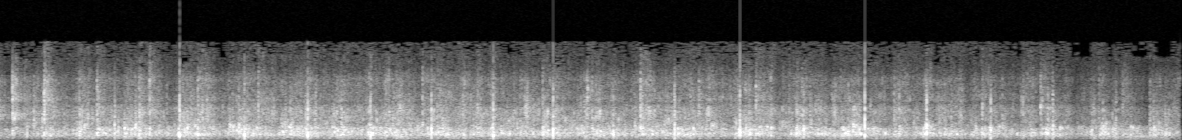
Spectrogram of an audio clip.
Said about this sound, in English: So how about a round of applause for these people?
